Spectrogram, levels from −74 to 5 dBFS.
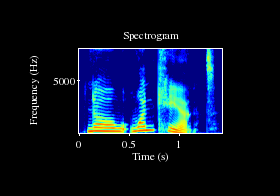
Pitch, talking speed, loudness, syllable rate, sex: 300 Hz, 125 wpm, -14 LUFS, 3.3 syllables/s, female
